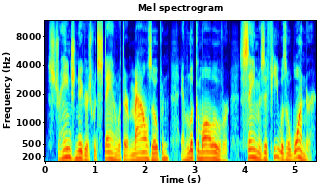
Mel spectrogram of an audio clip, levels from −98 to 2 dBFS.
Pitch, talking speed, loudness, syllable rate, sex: 140 Hz, 220 wpm, -19 LUFS, 5.1 syllables/s, male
